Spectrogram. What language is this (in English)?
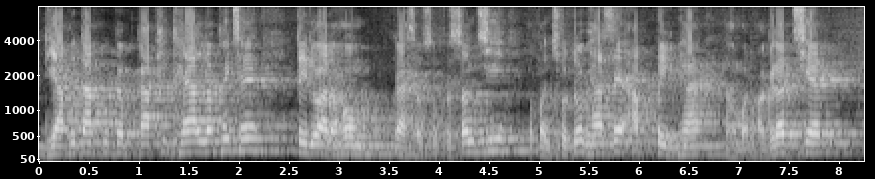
Maithili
